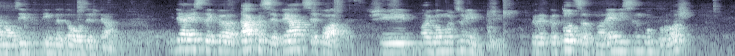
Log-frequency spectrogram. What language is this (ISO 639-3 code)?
ron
